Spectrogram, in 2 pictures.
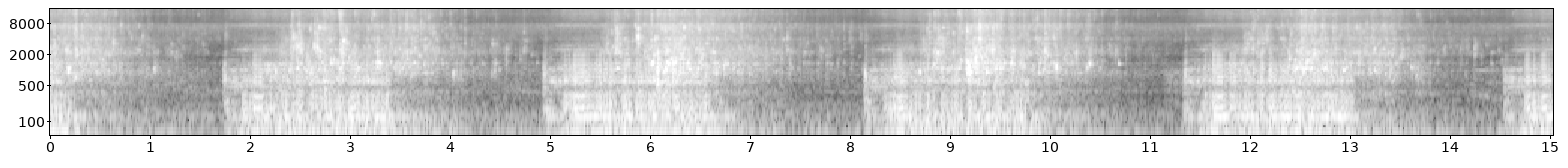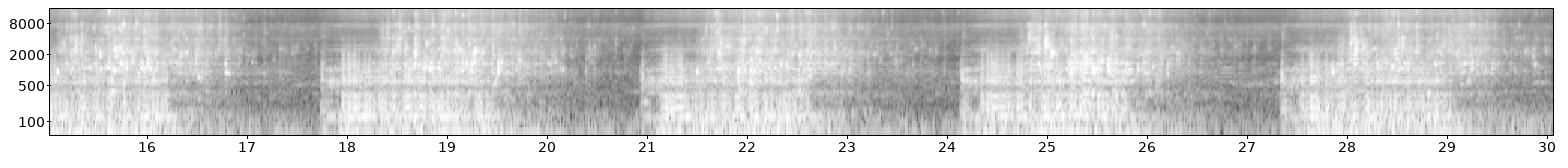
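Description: Electrolux Turbo Economia LTE06 top-loading washing machine agitating a wash load. The motor hums and water swishes in strokes of about two seconds, roughly one every three seconds.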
